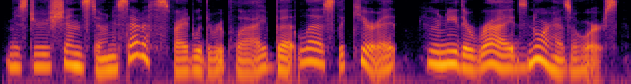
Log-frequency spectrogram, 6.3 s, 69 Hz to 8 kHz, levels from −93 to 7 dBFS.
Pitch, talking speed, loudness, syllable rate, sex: 185 Hz, 170 wpm, -19 LUFS, 4.9 syllables/s, female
